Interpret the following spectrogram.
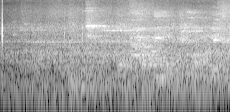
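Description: Gym room noise: a steady rumble with indistinct voices, opening with a sharp click.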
